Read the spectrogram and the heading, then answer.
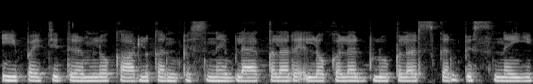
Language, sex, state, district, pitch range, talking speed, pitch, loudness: Telugu, female, Andhra Pradesh, Sri Satya Sai, 165-175 Hz, 135 wpm, 170 Hz, -13 LUFS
